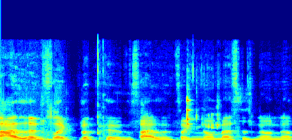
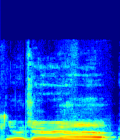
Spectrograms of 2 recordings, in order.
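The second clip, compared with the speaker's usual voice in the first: slow, stretched, louder call; drawn-out call; 4 semitones higher, 5 dB louder, much slower than usual. Pretend. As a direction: stretch the name out long. Calling out drawn-out name.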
